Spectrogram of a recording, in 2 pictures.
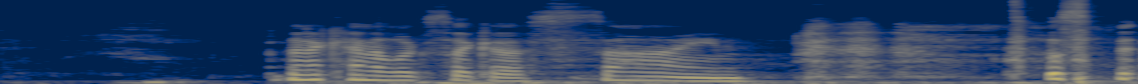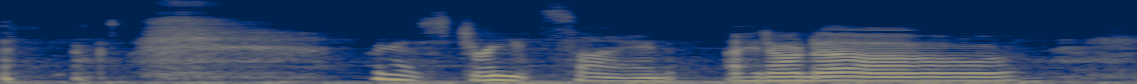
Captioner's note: laughs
